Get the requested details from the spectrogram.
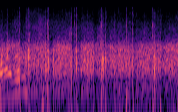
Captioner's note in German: Applaus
